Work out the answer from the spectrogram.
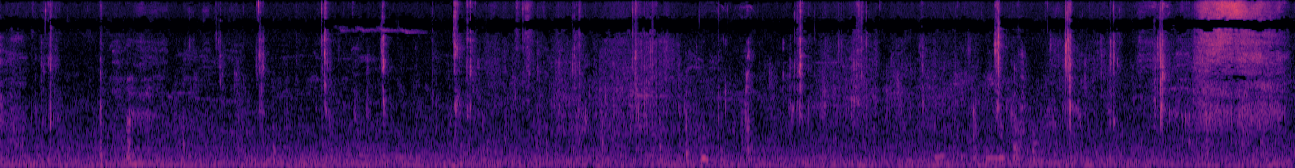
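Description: A person chewing and biting food close to the microphone, with scattered small crunches and mouth clicks and a brief louder noise near the end.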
